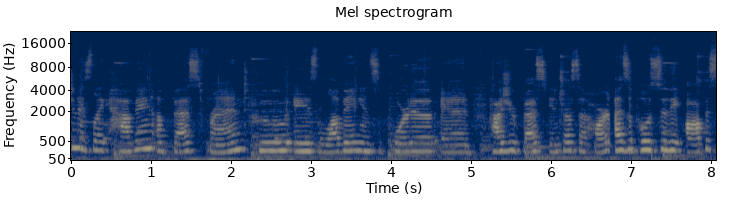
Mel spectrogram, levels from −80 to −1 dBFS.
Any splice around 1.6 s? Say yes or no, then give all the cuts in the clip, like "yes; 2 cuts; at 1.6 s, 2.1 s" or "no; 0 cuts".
no; 1 cut; at 6.7 s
